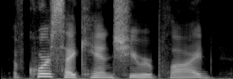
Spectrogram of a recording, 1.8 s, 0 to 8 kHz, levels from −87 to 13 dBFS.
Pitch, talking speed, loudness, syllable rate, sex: 185 Hz, 205 wpm, -20 LUFS, 5.7 syllables/s, female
